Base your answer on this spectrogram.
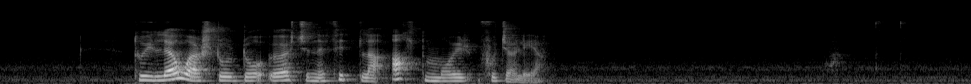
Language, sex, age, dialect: Faroese, female, 36-60, Norðurstreymoy/Eysturoy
